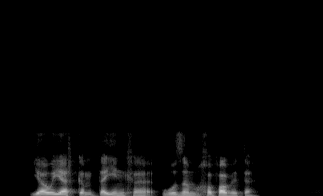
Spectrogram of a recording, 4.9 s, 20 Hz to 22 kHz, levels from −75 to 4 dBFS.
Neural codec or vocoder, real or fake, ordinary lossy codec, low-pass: codec, 24 kHz, 0.9 kbps, DualCodec; fake; Opus, 64 kbps; 7.2 kHz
